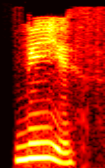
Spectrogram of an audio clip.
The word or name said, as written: Neith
